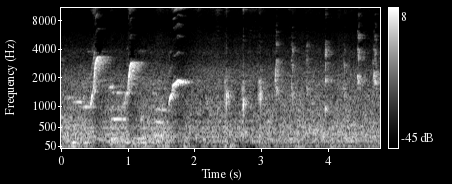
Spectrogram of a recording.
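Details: Pet parrot whistling: three quick rising whistles in the first two seconds, then softer scattered chirps over steady background hiss.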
